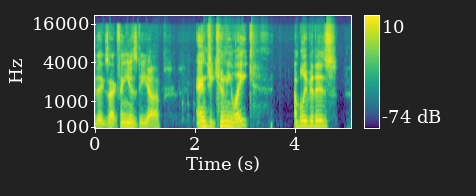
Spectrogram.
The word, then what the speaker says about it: Angikuni: talking about, maybe the exact thing, is the Angie Cooney Lake, I believe it is the way that the way it looks like it's spelled here.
